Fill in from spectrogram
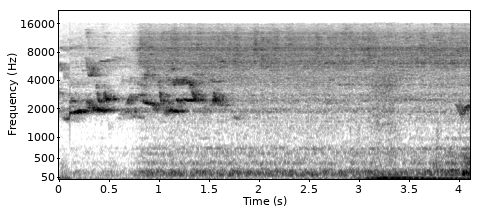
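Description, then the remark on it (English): Steady, hissing rain played from a background-noise app fills the background while a few high bird chirps twitter near the start, then fade beneath the constant wash of rainfall; quiet overall, no voices. “Maybe if you're British, let's add some rain.”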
